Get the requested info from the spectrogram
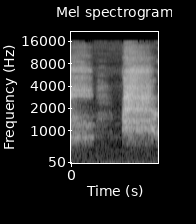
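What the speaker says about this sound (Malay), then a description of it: "Nah, nafas saja mengalir tapi terdengar dia" Audible breaths, a strong breathy exhale, a short pause with fainter air, then a second loud rushing breath, close and isolated with no talk.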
